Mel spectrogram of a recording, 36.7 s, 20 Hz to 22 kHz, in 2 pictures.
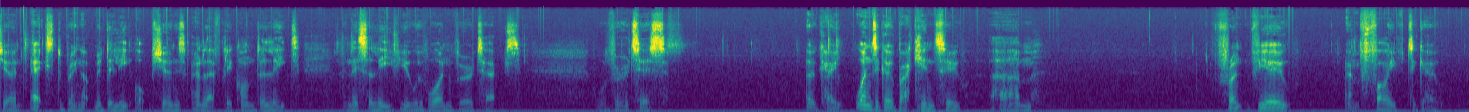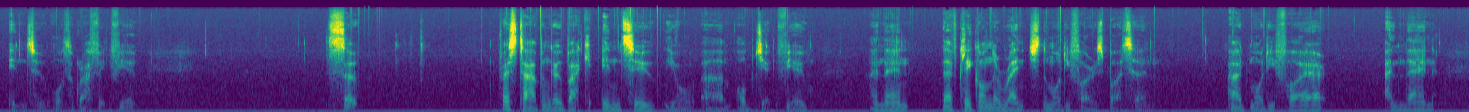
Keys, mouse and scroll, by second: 0.3 x, 4.3 a, 4.8 a, 10.4 KP_1, 13.1-13.6 scroll down 2, 13.9-15.6 scroll down 6, 16.9 KP_5, 23.5 Tab, 31.4 click, 33.3 click.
